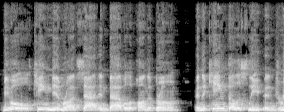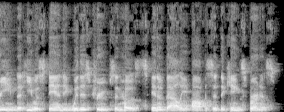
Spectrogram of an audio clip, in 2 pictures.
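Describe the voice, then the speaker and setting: Male scripture narrator, lowish register, formal and solemn read-along delivery, audibly echoey space. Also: darkish tone.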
